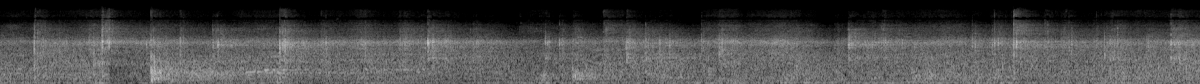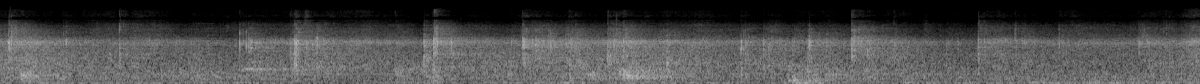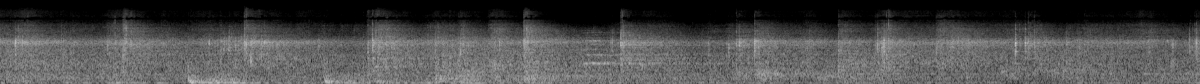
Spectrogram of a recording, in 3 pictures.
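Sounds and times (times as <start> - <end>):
hockey sticks clacking on puck: 0.0 - 36.0
skate blades scraping ice: 0.0 - 36.0.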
